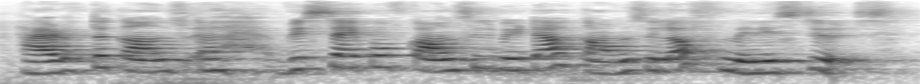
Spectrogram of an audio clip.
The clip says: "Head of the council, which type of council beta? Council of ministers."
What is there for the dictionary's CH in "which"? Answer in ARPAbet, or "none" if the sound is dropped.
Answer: S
